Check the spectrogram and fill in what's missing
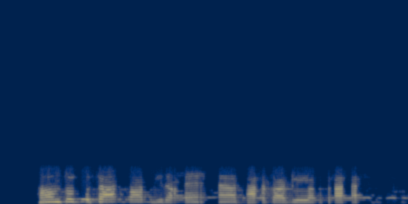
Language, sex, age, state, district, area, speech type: Hindi, female, 45-60, Bihar, Madhepura, rural, conversation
